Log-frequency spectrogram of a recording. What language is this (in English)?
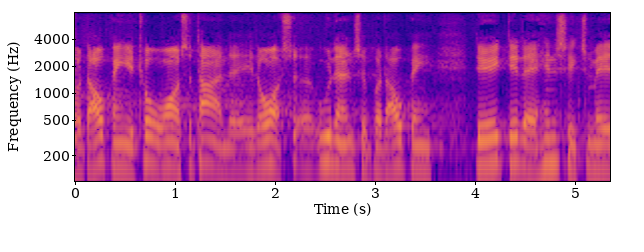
Danish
